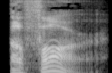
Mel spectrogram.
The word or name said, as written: afar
